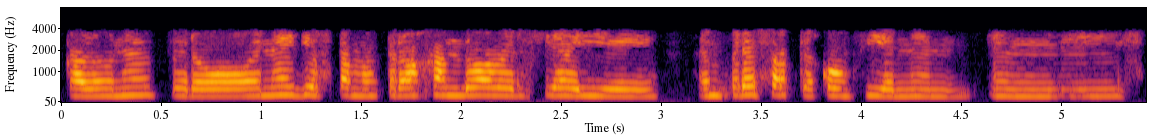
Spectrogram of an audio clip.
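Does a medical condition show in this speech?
Yes: hearing loss with cochlear implants; bilateral cochlear implants, needed daily including racing; early unadapted karting helmet meant hearing nothing; wears cochlear implants, needed daily and for racing.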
